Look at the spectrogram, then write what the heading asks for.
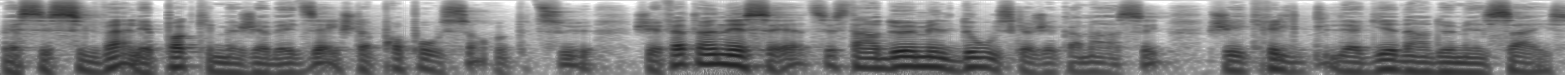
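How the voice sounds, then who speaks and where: Very deep and low, a man's voice moves quickly with very wide pitch swings and big swings in loudness. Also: hardly any pauses. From Quebec, Bas-Saint-Laurent. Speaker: business coach. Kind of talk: interview. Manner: fast; animated.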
